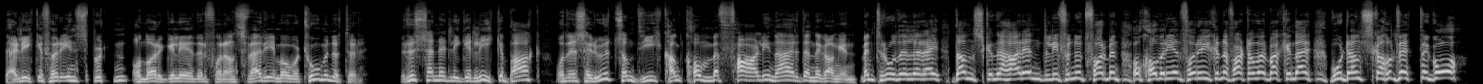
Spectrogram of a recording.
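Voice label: Norwegian dub commentator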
